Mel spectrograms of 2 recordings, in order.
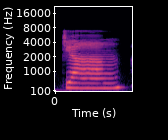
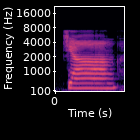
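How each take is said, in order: The two takes are said the same way.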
